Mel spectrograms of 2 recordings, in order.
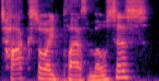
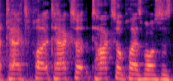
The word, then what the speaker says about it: toxoplasmosis: compared it to um i believe it's pronounced toxoid plasmosis the disease that you get from cats that like makes you a cat servator and that seems to reinforce gender norms the yeah toxoplasmosis gandhi thank you they basically kind of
